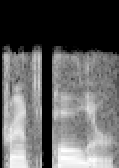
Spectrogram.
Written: transpolar

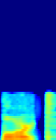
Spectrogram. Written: bort

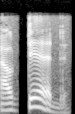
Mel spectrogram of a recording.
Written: outdid

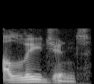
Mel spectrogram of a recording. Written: allegiant

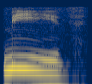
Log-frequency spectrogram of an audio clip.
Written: Meath

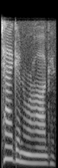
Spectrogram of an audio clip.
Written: Taganrog

